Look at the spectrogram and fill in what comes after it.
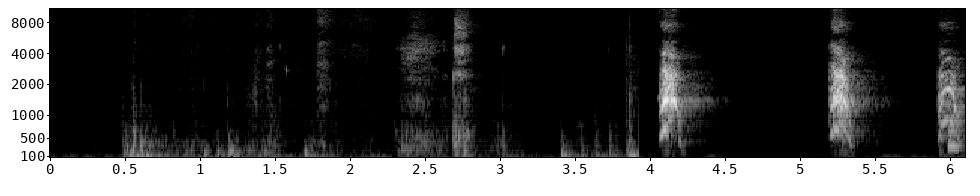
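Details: Mini Bichon Frise puppy, three weeks after adoption, barking indoors: after soft speech and rustling, three sharp, high barks about a second apart, and a woman tells it to stop barking.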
